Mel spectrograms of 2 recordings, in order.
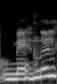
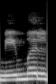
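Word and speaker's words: مہمل: discover discover अच्छा also मेहमल का नाम प्रोनाउंस बहुत खूबसूरत से महमल होता है ये लोग मेमल मैमल मैमल हर तरह की प्रोनाउंसिएशन चल रही है ड्रामो में सो एटलीस्ट अगर नाम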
